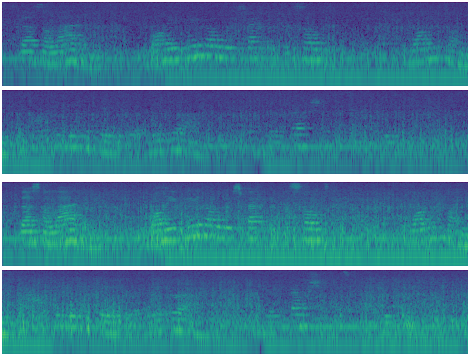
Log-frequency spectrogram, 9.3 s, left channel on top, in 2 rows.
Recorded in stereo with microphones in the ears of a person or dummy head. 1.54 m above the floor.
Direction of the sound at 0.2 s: 55° right (ahead or behind).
